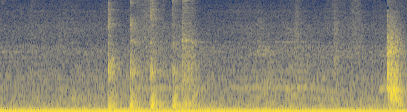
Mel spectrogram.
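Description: A wooden spoon clinks against a metal pot.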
